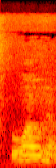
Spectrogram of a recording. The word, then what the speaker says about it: Buono: Buono.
